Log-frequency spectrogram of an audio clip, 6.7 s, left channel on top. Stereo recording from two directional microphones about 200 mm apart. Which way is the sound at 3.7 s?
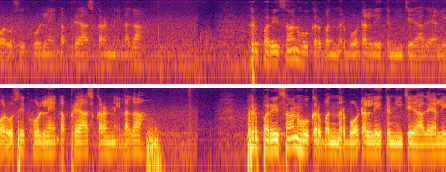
50° right (ahead or behind).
